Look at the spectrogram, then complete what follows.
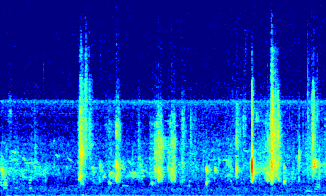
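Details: Blue-capped rock thrush giving short, high, scratchy chip notes at irregular intervals, with one clear brief whistle among them, over a steady background hiss.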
